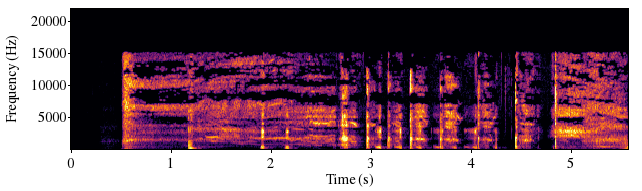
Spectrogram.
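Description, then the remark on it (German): A run of sharp coughs comes in a rapid, uneven burst, several harsh bursts back to back with raspy, breathy tails between them, loud. “Jetzt hust ich schon wieder, siehst du?”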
